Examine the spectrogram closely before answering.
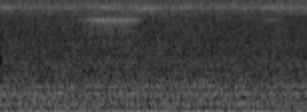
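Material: Nothing is struck.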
